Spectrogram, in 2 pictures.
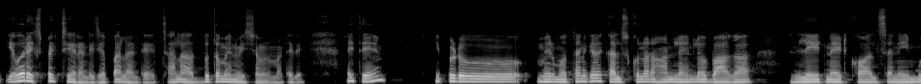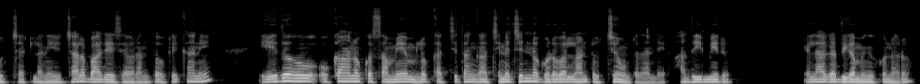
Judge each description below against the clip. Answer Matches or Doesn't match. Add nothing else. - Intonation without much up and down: Doesn't match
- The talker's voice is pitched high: Doesn't match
